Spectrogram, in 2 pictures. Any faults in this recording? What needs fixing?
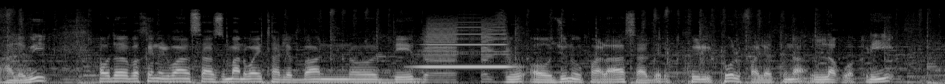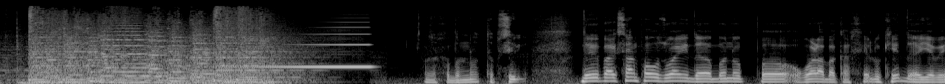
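Loudspeaker feedback squeal at 4.03 to 5.33 s and 11.37 to 13.27 s: a steady 823 Hz tone that swells quickly the first time and slowly the second, ending a few dB above the sound, because the microphone's loop through the speaker exceeds unity gain there. Lower the gain, move the microphone off the speaker's axis, or notch 823 Hz.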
